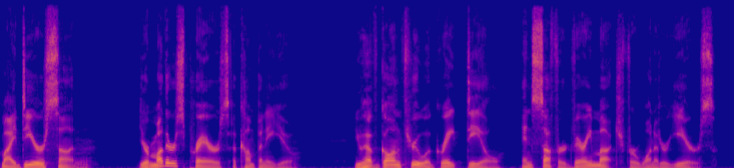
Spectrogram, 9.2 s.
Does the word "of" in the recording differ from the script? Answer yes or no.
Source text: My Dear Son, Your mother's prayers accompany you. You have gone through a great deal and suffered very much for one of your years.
yes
